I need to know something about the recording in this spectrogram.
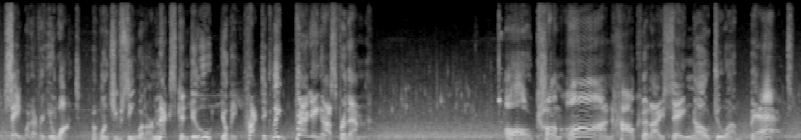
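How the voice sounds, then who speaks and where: Smug, high-pitched male mech salesman. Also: huge pitch swings, a little slow, noisy background. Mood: taunting. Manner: sneering, theatrical, sarcastic. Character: smug, mocking young male mech salesman and courier boss. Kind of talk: video game cutscene acting.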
